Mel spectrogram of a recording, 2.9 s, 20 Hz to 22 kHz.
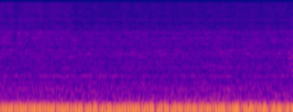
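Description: A 1995 Ford F-150 Eddie Bauer with headers and 3-inch exhaust idles after its first start in months, a loud, steady, deep rumble with a lumpy pulse throughout.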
